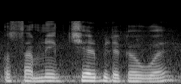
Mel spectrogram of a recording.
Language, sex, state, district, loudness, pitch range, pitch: Hindi, male, Assam, Hailakandi, -16 LUFS, 150-170 Hz, 160 Hz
